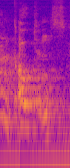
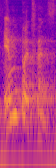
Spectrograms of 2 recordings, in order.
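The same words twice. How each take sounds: First: The stress is on the second syllable. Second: The stress is on the first syllable. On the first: The speaker calls it wrong. "not impotence" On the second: The speaker calls it right. "you may as well learn how to pronounce it properly. It's impotence"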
